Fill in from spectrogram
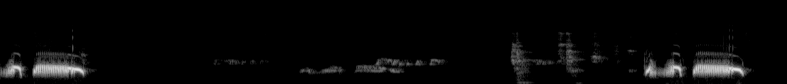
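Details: A decoy spotted dove coos: deep, mellow, throaty coos in two short bursts at the start and end, with faint softer notes and small clicks between.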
